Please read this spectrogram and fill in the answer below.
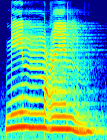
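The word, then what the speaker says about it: مِنْ عِلْمٍ: Karena nun sukun bertemu huruf halqi yaitu ain. Huruf tenggorokan halq itu ya. Maka cara bacanya nun sukun dibaca jelas min ilm.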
